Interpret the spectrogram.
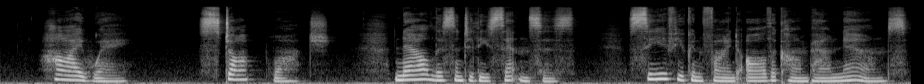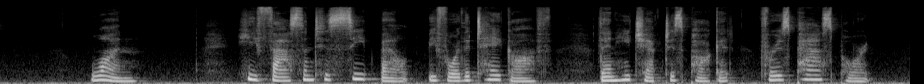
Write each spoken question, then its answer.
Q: See if you can find all the compound nouns.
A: Did you identify 3?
